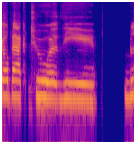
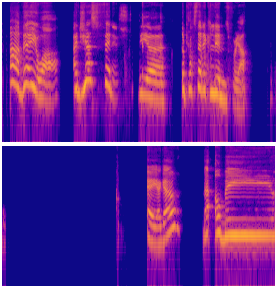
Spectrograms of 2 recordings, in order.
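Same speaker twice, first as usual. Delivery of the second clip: put-on Scottish-accented centaur voice, drawn-out be; 4 semitones higher than usual. Narrating a game for the players, voicing a centaur in a Scottish accent. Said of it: "He was like kind of like a Scottish accent".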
